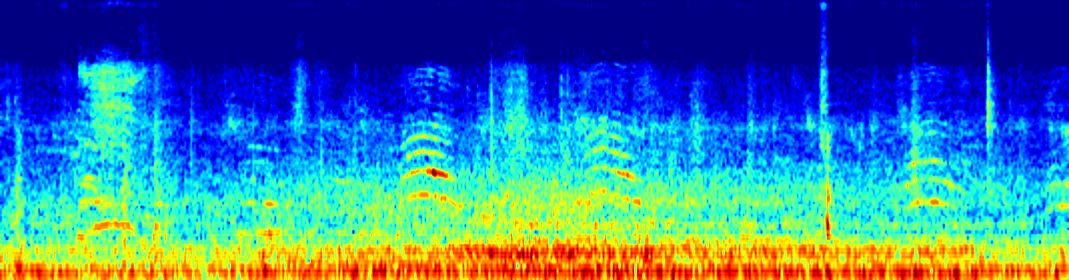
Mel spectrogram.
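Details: Grown kittens of rescued street mother cats, kept with their mothers in a cat house, give soft arched meows that repeat irregularly over a low steady background hum.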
